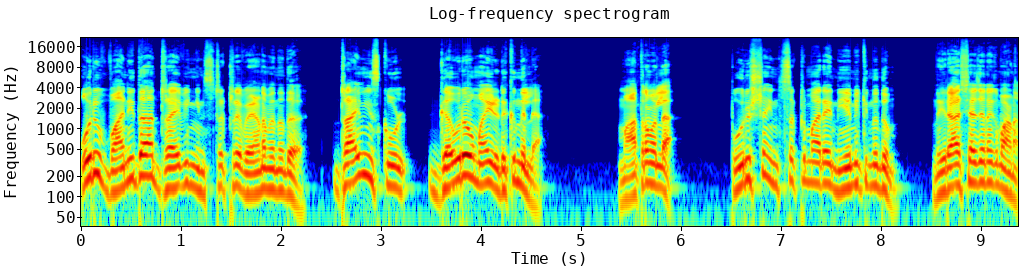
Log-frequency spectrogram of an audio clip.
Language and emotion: Malayalam, angry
